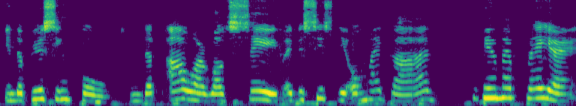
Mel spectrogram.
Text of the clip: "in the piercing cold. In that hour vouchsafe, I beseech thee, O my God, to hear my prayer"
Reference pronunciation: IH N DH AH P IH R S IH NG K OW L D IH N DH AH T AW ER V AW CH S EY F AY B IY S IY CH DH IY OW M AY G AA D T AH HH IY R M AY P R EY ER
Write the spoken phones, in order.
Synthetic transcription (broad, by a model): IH N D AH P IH R S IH NG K OW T IH N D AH T AW ER W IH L S EY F AY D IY S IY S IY OW M AY G AA D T HH IY R M AY P R EY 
